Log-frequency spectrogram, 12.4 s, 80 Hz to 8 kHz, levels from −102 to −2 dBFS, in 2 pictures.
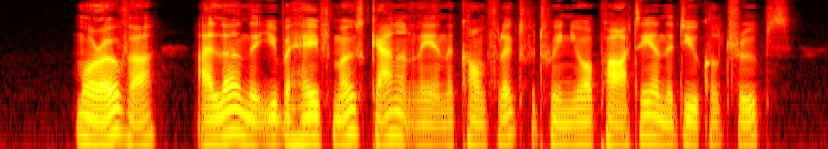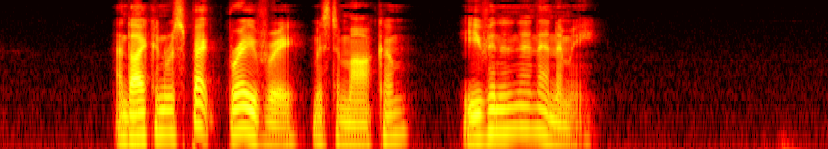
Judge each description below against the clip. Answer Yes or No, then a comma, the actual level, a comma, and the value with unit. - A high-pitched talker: No, low, 110 Hz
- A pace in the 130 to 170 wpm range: Yes, average, 140 wpm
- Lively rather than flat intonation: Yes, wide, 6.2 semitones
